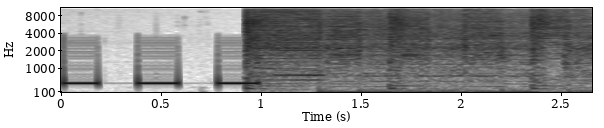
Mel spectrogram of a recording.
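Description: Telephone dialing tones while calling someone back: three short, steady beeps of equal pitch, evenly spaced, followed by a louder, dense sound that continues to the end.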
